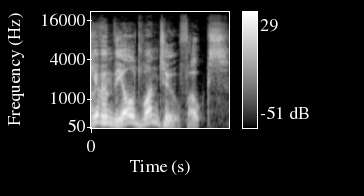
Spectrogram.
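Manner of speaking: put-on very high, loud, old-timey 1940s-style voice. Joking with the table: old-timey 1940s voice. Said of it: "I'm just trying to sound like it's nineteen forty-two".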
